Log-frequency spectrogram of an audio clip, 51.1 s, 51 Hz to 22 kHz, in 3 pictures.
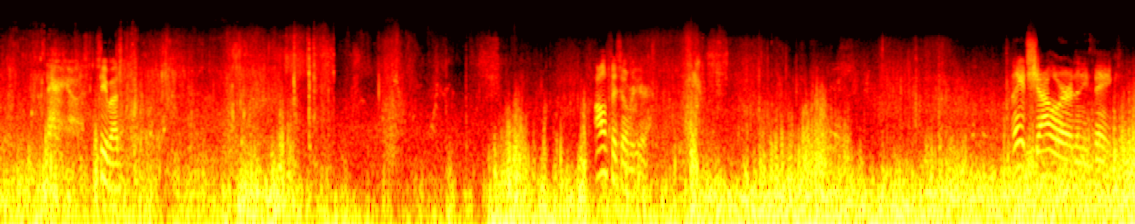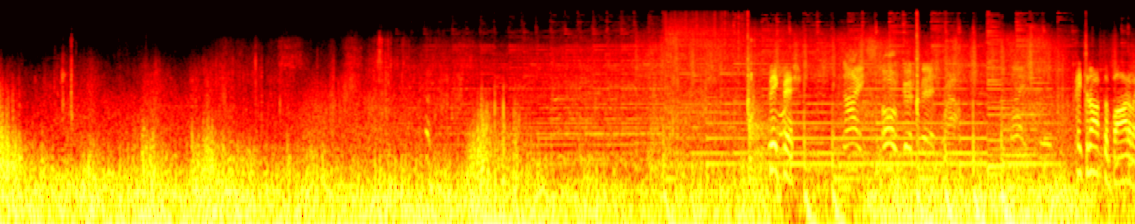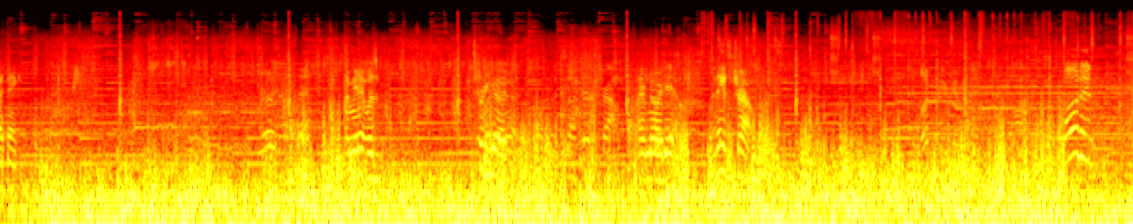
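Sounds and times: wind buffeting microphone: 0:00.0 - 0:51.0
faint background music: 0:23.8 - 0:51.0.

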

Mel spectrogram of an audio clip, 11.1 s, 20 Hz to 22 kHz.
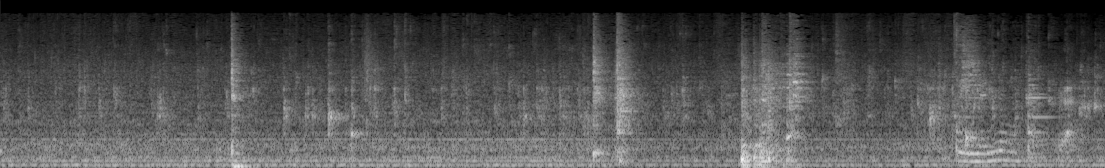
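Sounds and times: kitchenware clattering: 0:07.4 - 0:08.2, 0:09.4 - 0:11.0.

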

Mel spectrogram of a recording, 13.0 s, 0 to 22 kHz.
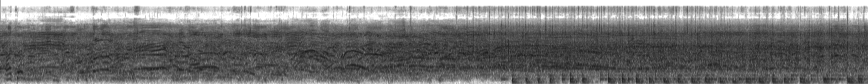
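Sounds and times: men shouting and cheering: 0:00.0 - 0:13.0
dhol drum beating fast: 0:07.5 - 0:13.0.

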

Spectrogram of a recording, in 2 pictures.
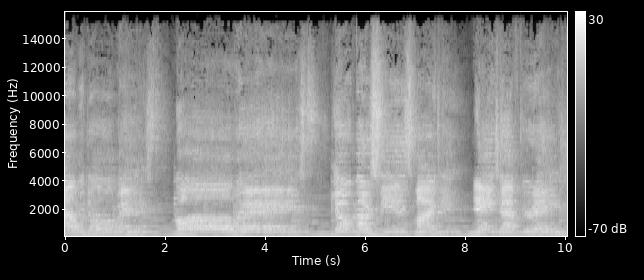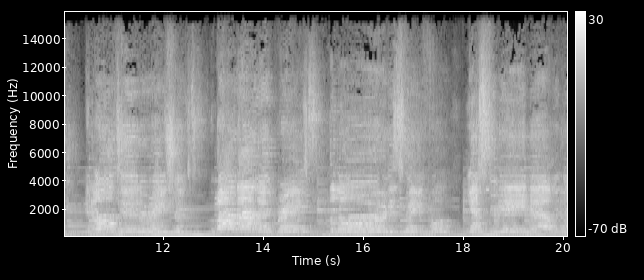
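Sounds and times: choir singing in harmony: 0:00.0 - 0:20.0
sustained bass notes: 0:00.0 - 0:20.0.

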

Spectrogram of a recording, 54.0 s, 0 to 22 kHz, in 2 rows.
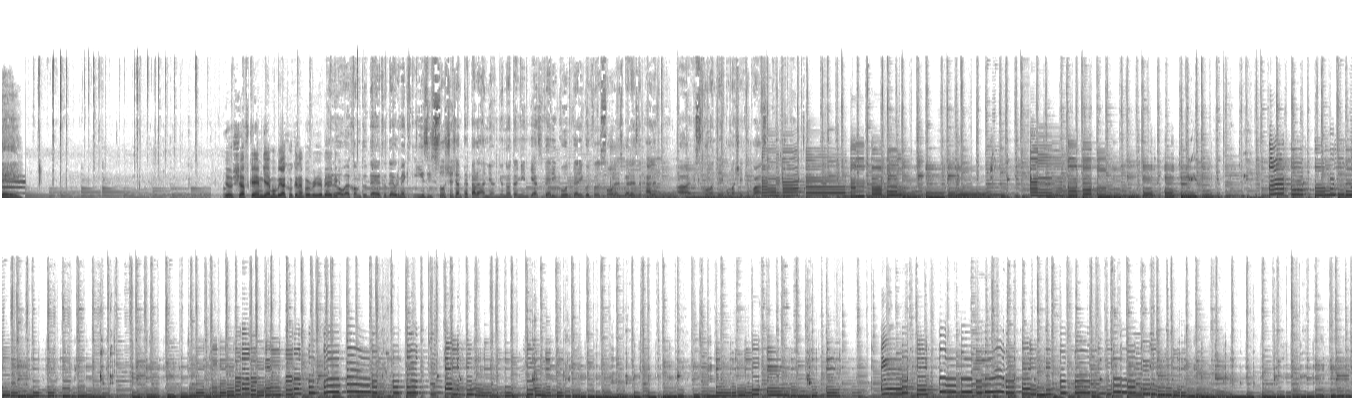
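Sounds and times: plucked guitar melody: 0:00.0 - 0:54.0.

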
